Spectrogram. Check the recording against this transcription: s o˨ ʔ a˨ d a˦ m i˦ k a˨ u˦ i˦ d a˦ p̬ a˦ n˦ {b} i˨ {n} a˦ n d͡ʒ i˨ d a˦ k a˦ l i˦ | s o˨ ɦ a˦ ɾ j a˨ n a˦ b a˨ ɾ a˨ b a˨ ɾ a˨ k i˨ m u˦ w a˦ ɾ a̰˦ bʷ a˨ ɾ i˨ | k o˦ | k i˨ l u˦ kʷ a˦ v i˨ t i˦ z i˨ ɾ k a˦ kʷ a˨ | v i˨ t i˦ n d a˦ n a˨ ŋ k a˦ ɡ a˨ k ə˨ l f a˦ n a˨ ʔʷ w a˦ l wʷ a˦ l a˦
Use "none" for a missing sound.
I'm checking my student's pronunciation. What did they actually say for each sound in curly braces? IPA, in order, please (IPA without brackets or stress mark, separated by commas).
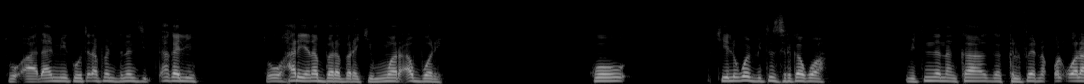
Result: d, n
